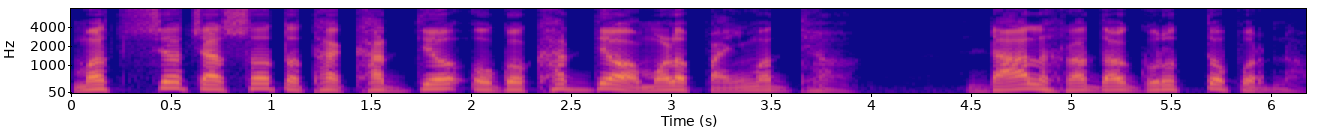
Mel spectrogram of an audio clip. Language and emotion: Odia, neutral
